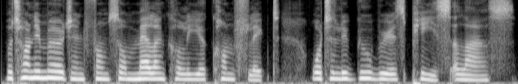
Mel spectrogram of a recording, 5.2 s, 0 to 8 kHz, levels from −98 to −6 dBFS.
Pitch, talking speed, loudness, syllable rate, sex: 195 Hz, 150 wpm, -19 LUFS, 4.8 syllables/s, female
